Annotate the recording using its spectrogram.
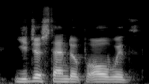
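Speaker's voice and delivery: ordinary delivery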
